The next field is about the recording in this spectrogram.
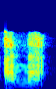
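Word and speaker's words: أنّ: Hamzah pada inna itu dibaca fathah, jadi dibacanya anna.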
